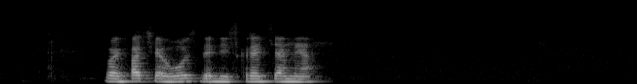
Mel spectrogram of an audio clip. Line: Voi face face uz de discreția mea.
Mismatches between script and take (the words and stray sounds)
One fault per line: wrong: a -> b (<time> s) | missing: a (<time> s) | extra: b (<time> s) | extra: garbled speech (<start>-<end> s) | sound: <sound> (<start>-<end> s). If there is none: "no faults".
missing: face (1.6 s)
